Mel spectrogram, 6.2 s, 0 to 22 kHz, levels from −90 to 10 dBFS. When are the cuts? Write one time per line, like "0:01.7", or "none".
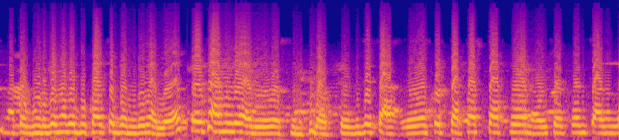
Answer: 0:01.9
